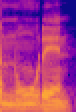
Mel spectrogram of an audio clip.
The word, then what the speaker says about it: نورین: اس کا مطلب تھا یہ صحیح تلفظ اس کا تھا نورین۔ نورین یہ نور کی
